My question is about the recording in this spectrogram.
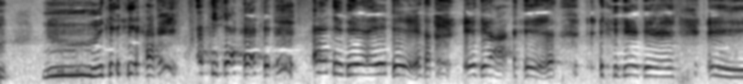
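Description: A toddler girl laughing in repeated high-pitched fits of giggling, in short choppy bursts.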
